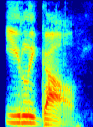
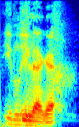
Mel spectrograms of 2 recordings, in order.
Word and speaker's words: Ilegal: So we'll so it is pronounced Ilegal, not illegal. – Ilegal, yeah. There's Ilegal. Yeah, Skip Martin was pretty hilarious with that. Everybody's like, where's the other L?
